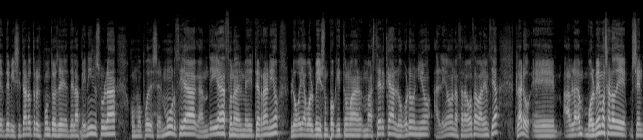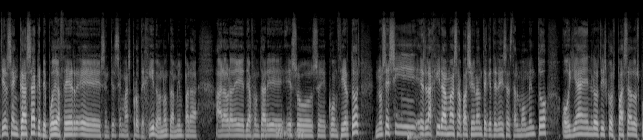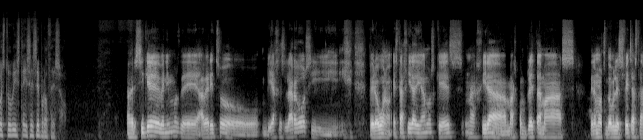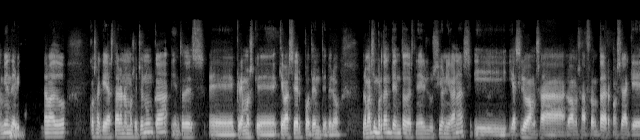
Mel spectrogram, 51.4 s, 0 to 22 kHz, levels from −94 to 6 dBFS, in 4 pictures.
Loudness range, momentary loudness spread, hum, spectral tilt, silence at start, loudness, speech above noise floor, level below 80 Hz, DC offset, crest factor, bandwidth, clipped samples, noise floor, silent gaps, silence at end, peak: 11 LU; 15 LU; none; -5 dB/octave; 0 s; -25 LUFS; 48 dB; -64 dBFS; under 0.1%; 20 dB; 12.5 kHz; under 0.1%; -74 dBFS; none; 0 s; -4 dBFS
